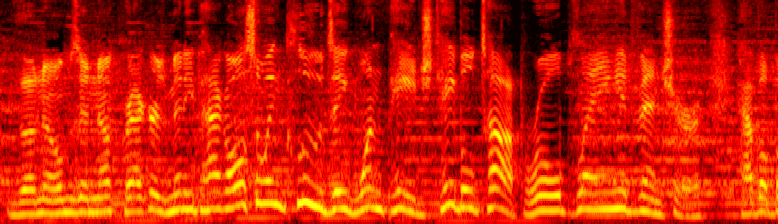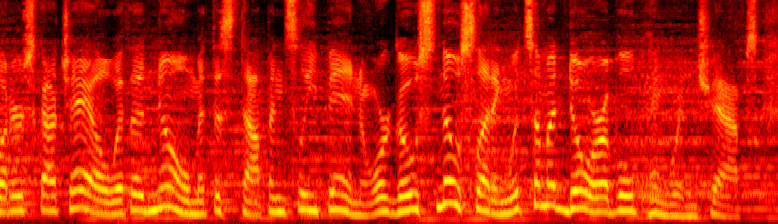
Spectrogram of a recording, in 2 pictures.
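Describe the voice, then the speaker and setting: Brief: bright, salesy male ad read, high voice, music bed. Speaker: ad narrator. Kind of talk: upbeat scripted ad read.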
